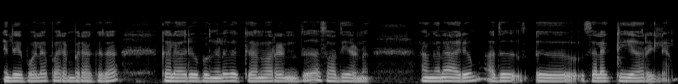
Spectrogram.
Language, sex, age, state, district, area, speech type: Malayalam, female, 30-45, Kerala, Thrissur, urban, spontaneous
